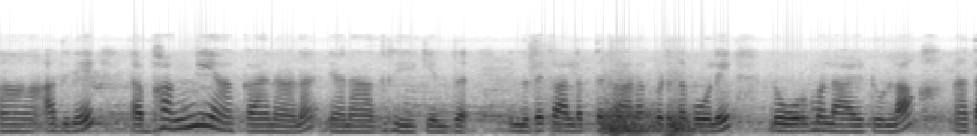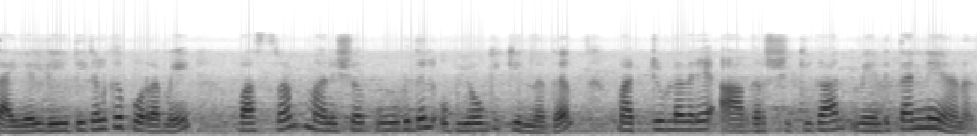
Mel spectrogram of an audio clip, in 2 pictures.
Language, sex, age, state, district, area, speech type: Malayalam, female, 30-45, Kerala, Alappuzha, urban, spontaneous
